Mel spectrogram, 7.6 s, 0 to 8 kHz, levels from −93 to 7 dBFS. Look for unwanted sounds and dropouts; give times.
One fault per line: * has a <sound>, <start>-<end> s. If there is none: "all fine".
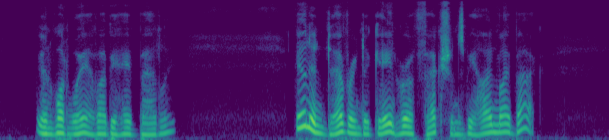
all fine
